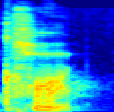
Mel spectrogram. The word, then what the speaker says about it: caught: past we say caught the Au makes a sound back here a a c the GH is silent and the t is a stop T caught not caught caught make a stop T put your tongue up and stop the air caught they caught him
